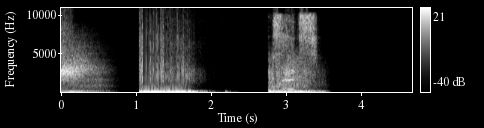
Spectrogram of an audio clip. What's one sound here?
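Heavy energy bursts boom in short, loud rushes.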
